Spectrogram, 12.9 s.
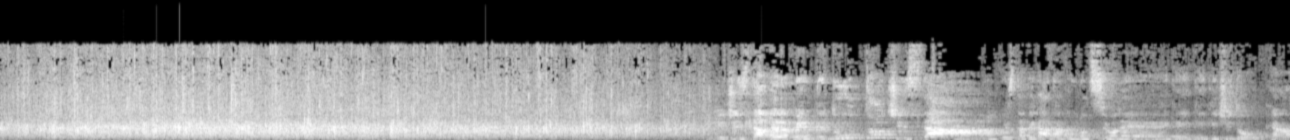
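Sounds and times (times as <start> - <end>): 
warm audience applause: 0.0 - 8.3
speech: 7.2 - 12.8.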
